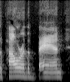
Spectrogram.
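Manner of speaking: ordinary delivery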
